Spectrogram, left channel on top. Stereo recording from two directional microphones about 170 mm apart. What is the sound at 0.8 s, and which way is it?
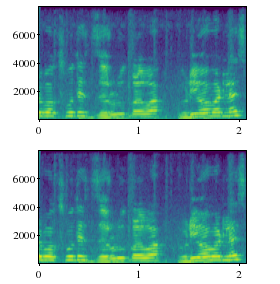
Speech, 45° right (ahead or behind).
